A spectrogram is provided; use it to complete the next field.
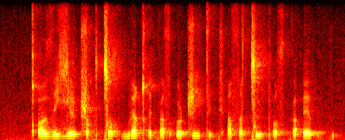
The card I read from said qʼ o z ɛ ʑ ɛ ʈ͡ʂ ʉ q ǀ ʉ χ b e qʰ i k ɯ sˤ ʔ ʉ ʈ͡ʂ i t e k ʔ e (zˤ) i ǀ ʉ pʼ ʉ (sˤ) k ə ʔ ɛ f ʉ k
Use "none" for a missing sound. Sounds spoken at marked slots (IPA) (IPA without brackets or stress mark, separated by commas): sˤ, sˤ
